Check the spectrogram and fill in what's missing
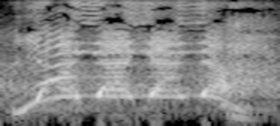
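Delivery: high, loud brushing-off ja ja; mimicking the doctor who won't listen, brushing it off; mock dismissive yes-yes. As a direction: wave it away in a mocking squeal.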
